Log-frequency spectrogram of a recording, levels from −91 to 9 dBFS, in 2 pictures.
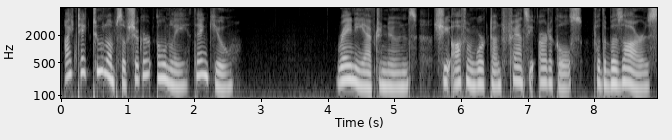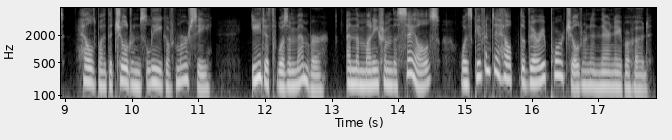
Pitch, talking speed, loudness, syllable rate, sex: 185 Hz, 160 wpm, -17 LUFS, 4.9 syllables/s, female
